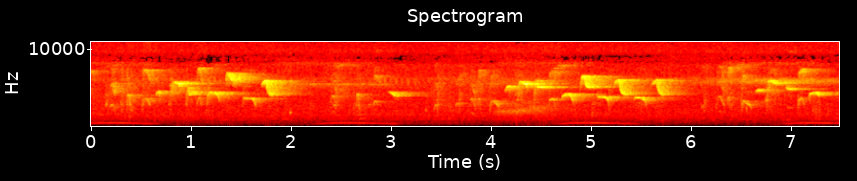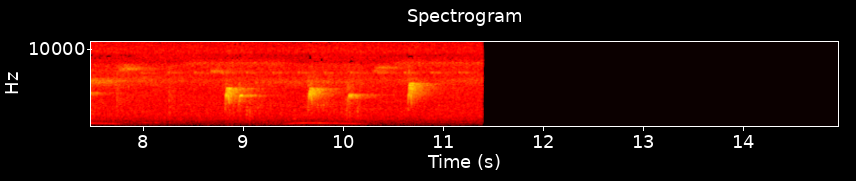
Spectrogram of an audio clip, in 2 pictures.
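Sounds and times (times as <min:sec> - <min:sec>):
sunbird calling: 0:00.0 - 0:11.0.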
